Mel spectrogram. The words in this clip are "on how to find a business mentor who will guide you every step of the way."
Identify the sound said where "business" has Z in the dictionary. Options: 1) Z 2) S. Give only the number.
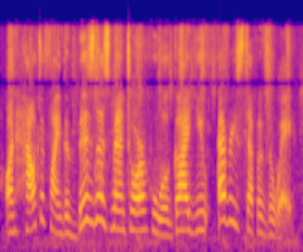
1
